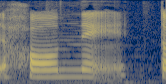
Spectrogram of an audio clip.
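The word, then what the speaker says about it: HONNE: 所以一开始的 James 和 Andy 他们以为 Hone 就是念 Hong，殊不知日语发音是 Hone。懂日文的人应该就知道 “hone” 的意思就是 “true feeling” 真心话的意思吧？那他们觉得 “hone” 听起来比较像是英语的发音，因此就将错就错，这样错下去了。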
